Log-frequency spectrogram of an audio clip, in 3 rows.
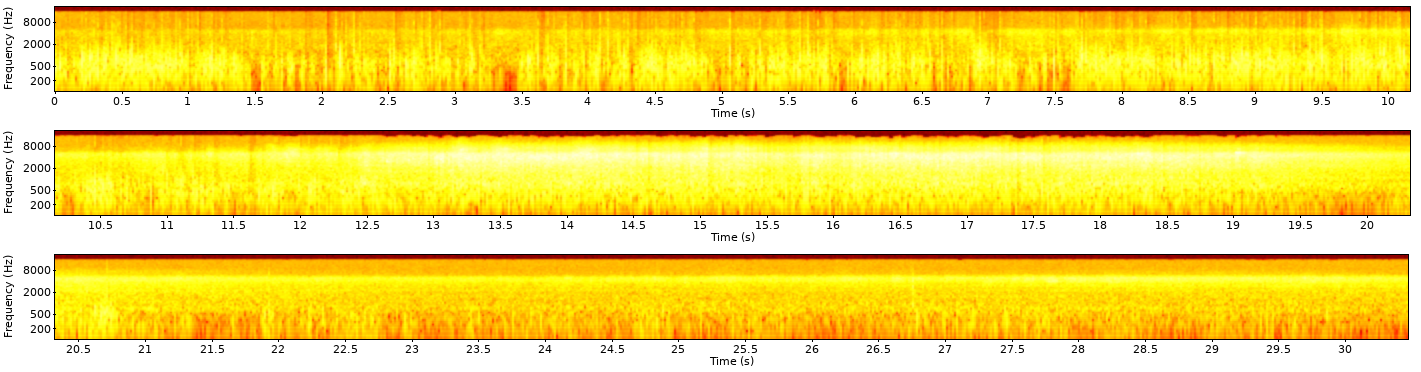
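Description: Tobu 100 series Spacia limited-express electric train passing a station at speed. It clatters over the steel truss bridge as it approaches, gets loud with a high wheel-on-rail hiss as the cars run past for about seven seconds, then fades away about twenty seconds in, leaving a steady hiss.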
